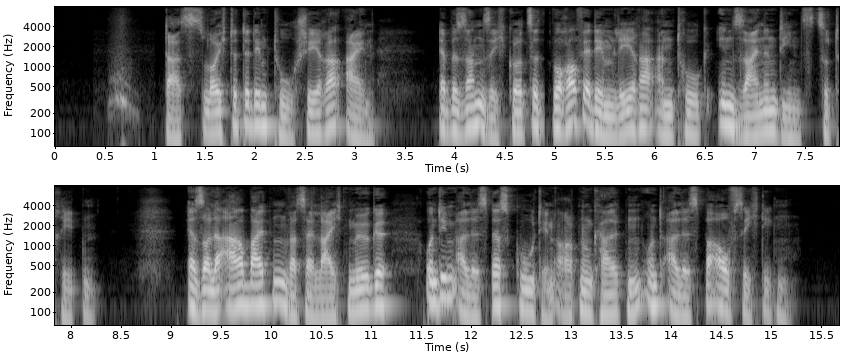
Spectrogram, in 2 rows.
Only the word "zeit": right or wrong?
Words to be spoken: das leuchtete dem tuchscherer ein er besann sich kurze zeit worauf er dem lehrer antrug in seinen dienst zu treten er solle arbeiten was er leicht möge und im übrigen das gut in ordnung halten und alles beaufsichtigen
wrong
